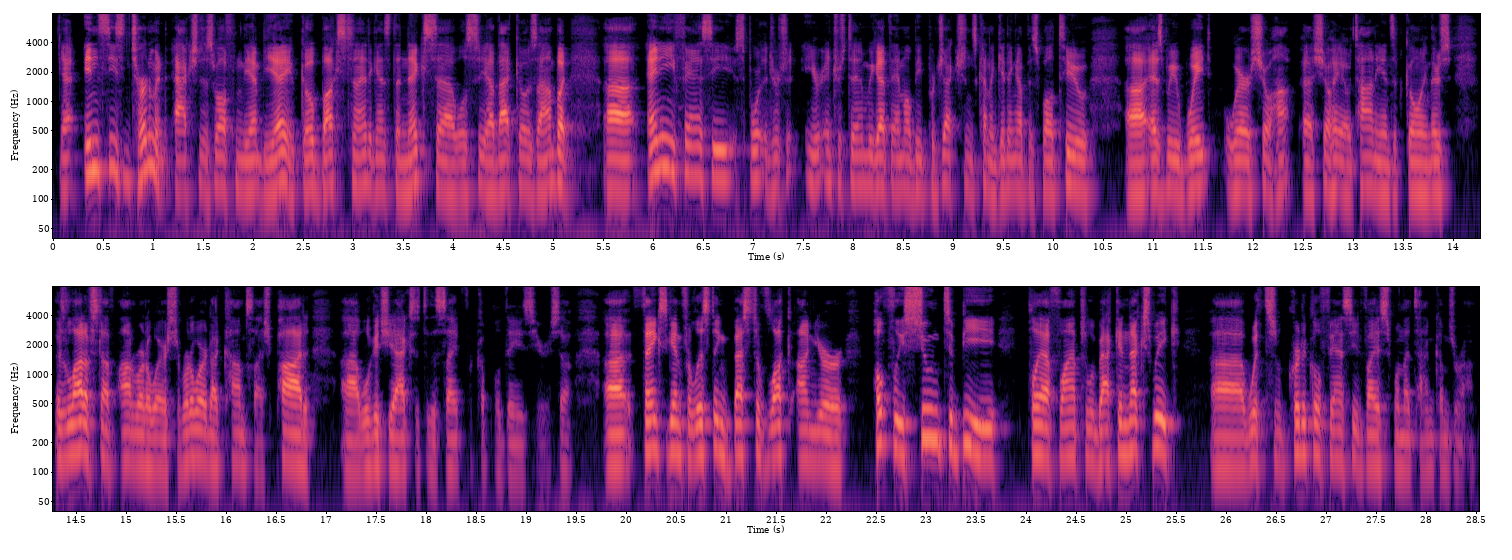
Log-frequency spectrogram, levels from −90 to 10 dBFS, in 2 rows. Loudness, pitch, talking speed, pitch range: -25 LUFS, 130 Hz, 240 wpm, 120-150 Hz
